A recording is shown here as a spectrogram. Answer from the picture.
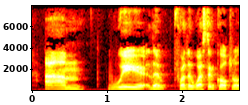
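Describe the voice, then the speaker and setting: Against a quiet background, a man with a Spanish accent speaks at a moderate pace with vocal fry and ordinary pitch variation. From Mexico City. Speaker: multidisciplinary artist and musician. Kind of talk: casual interview. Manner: hesitant with many fillers.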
